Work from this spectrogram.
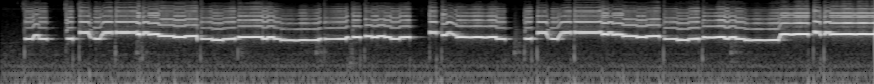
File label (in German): melodie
